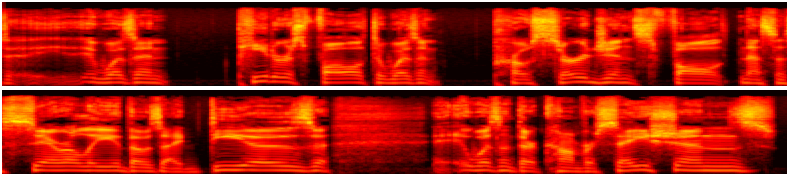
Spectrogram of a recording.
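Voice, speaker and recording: Bright-voiced man, expressive and measured. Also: a little high, no room sound, clean studio sound. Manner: earnest, emphatic, deliberate pauses. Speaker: podcast host and pastor. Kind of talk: reflective book discussion with read-out passages.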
